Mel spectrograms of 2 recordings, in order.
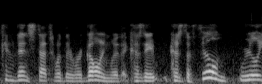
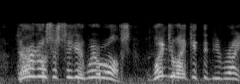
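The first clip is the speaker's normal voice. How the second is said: put-on very high-pitched shouted rant; 10 semitones higher than usual. Speaker quotes a trailer scene where a character yells at cops: imitating someone yelling. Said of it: "he's yelling at the cops".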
